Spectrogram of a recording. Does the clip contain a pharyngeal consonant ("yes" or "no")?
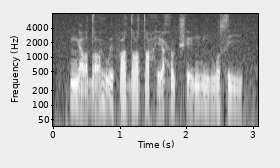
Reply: yes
